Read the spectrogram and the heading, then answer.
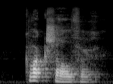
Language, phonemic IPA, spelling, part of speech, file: Dutch, /ˈkʋɑkˌsɑlvər/, kwakzalver, noun, Nl-kwakzalver.ogg
- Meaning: 1. a quacksalver, fake healer 2. a swindler, cheater, fraud, hustler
